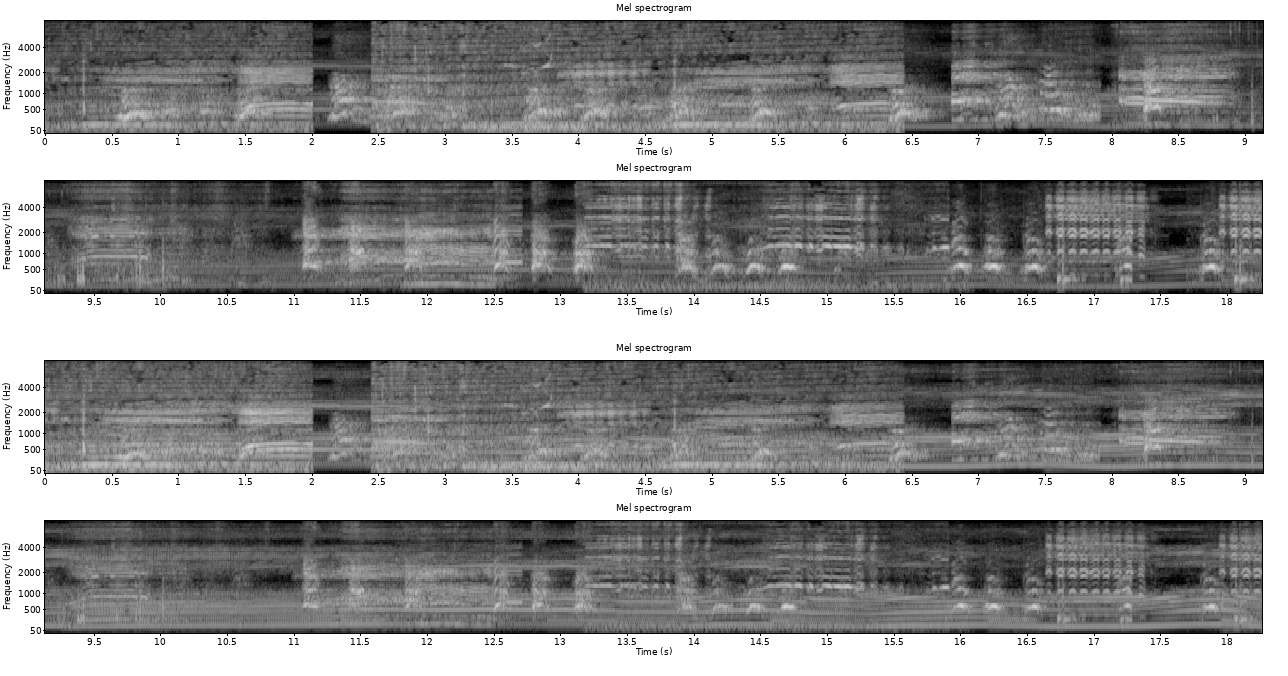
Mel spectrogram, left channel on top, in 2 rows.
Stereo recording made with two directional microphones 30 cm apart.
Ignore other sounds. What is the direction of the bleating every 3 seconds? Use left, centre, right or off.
right, centre, left, left, left, left.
